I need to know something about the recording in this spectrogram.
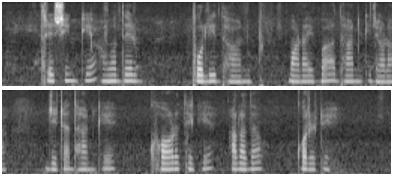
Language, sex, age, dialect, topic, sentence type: Bengali, female, 18-24, Western, agriculture, statement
